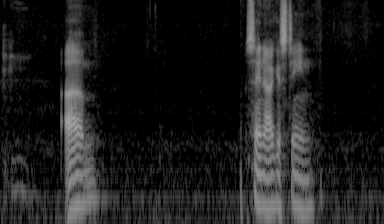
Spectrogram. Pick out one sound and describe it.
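An older man speaks a few short words through a microphone.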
